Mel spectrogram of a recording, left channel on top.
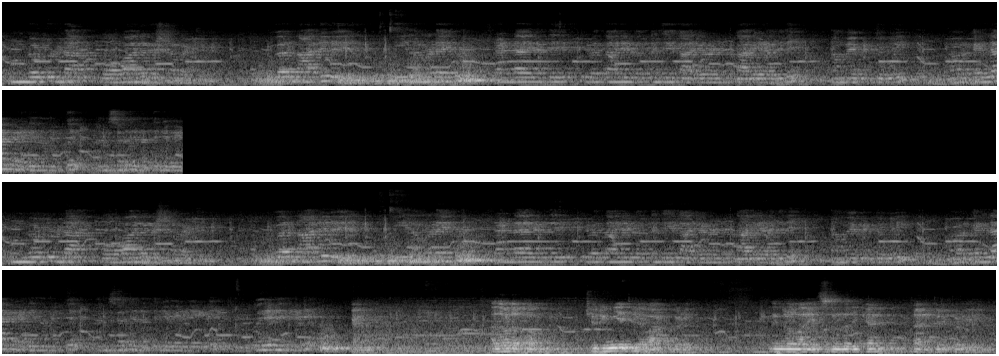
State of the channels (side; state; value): left; drops out; at 11.8 s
